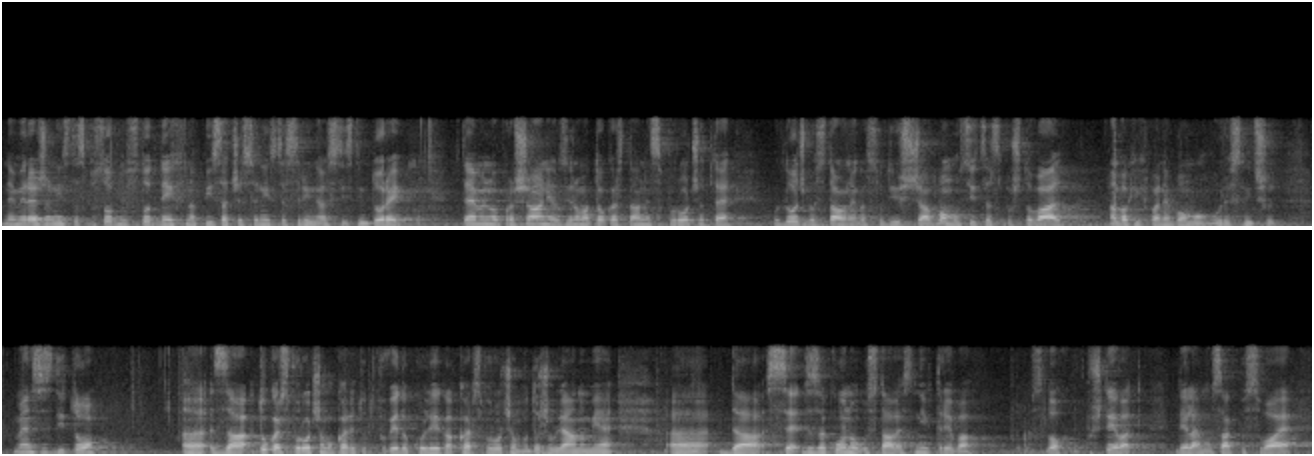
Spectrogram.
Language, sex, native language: Slovenian, female, Slovenian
